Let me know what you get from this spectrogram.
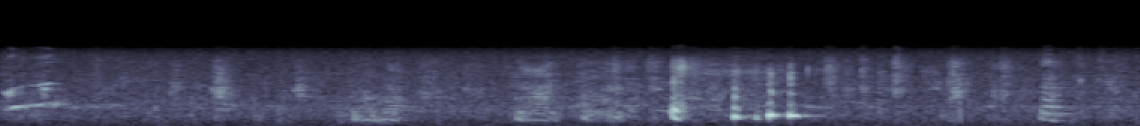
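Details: Shadow, a female dog, rolls and rubs excitedly on the den floor just after a scrub and hose-bath; short sharp whimpering yips and snorts cluster midway amid rubbing and scuffling noises, with a person talking to her.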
